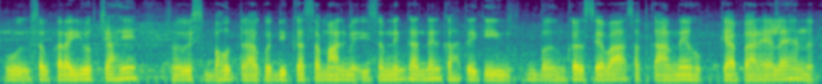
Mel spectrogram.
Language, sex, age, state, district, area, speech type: Maithili, male, 18-30, Bihar, Begusarai, rural, spontaneous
